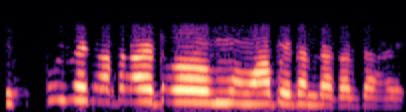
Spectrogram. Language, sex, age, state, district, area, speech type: Hindi, female, 30-45, Uttar Pradesh, Bhadohi, rural, conversation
